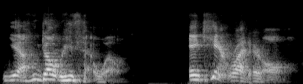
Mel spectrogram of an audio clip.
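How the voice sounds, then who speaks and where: An older American woman telling anecdotes conversationally as an interview guest, thoughtful and pausing to find her words. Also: on the low side, very animated. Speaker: interview guest, broadcast producer. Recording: roomy, echoing sound.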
